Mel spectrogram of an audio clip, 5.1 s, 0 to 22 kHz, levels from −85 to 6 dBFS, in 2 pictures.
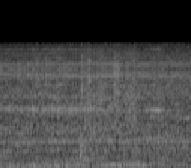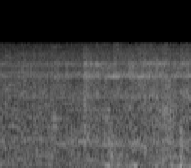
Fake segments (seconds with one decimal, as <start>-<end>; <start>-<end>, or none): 3.5-5.1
